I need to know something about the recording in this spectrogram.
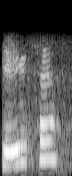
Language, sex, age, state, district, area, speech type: Urdu, female, 60+, Bihar, Gaya, urban, conversation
